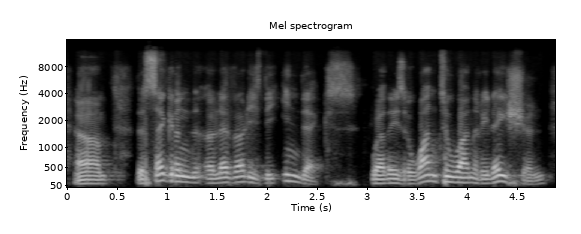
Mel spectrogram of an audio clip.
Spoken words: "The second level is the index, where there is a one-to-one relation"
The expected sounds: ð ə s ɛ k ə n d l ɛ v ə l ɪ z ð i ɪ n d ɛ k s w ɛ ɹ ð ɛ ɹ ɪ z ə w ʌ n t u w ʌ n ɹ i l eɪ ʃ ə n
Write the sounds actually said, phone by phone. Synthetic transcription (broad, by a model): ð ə s ɛ k ə n d l ɛ v ə l ɪ z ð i ɪ n d ɛ k s w ɛ ɹ ð ɛ ɹ ɪ z ə w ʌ n t u w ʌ n ɹ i l eɪ ʃ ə n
